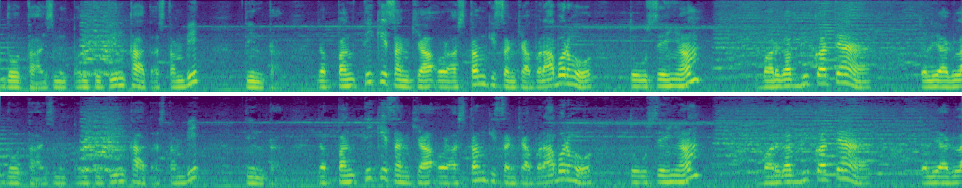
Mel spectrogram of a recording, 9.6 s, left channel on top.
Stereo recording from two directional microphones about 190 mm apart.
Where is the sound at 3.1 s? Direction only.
60° left (ahead or behind).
